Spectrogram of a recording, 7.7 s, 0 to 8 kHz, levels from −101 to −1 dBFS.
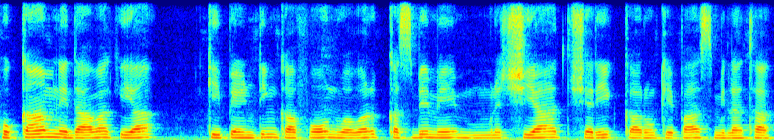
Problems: constant background noise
